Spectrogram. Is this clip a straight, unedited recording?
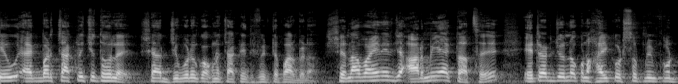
no; 1 cut; at 3.2 s

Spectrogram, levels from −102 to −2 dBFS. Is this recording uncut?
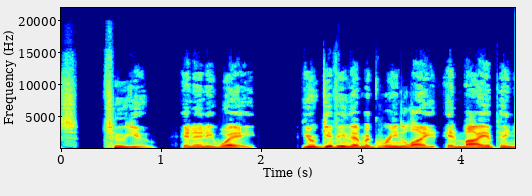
yes; 0 cuts

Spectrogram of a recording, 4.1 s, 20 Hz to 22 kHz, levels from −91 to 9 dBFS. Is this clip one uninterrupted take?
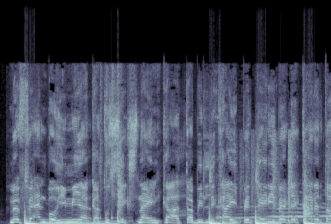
yes; 0 cuts

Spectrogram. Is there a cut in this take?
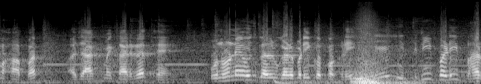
yes; 1 cut; at 3.7 s

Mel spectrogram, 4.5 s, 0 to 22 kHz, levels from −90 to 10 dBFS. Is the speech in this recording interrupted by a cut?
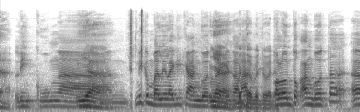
yes; 1 cut; at 1.5 s

